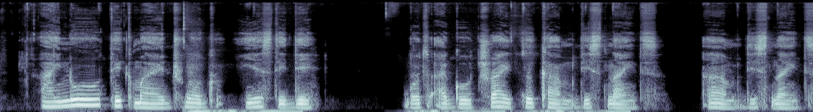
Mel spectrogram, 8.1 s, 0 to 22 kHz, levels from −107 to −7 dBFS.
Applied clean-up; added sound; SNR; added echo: neural mask model Resemble Enhance denoiser.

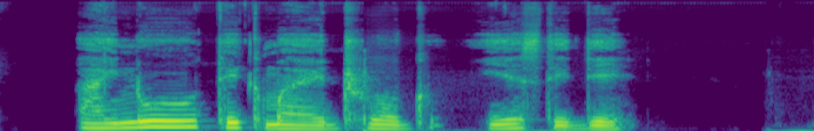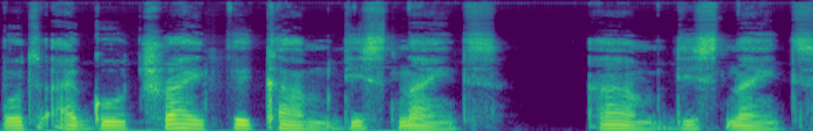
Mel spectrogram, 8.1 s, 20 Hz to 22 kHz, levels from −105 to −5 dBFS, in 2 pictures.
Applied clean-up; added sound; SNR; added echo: neural mask model DeepFilterNet 3.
